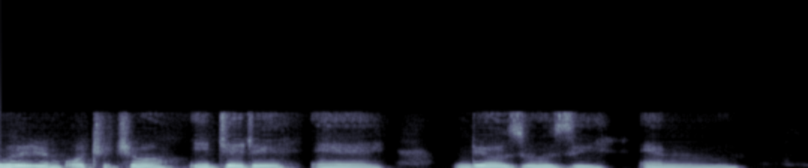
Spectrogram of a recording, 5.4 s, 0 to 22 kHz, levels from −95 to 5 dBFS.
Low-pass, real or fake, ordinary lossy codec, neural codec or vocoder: none; fake; none; codec, 16 kHz, 1.1 kbps, Voila-Tokenizer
